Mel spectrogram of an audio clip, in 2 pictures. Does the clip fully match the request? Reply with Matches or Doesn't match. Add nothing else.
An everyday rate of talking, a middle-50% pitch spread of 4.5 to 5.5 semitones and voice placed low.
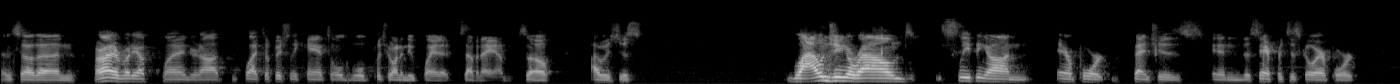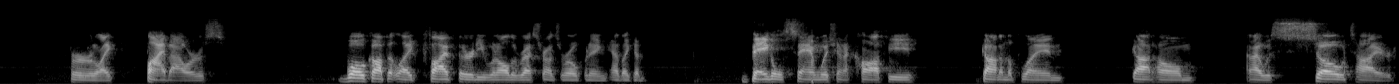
Doesn't match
